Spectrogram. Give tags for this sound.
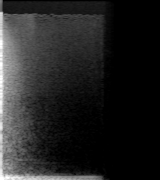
drum; god; kick; kit; pack; realistic; set

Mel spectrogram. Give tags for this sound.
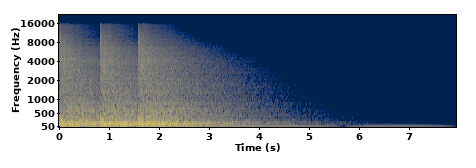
scary; slow; cinematic; slam; 3; thriller; horror; fear; hit; cringe; emphasis; scare; surprise

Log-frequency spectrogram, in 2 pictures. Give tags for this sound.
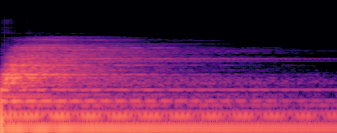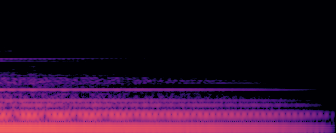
beat; bell; bowed; china; crash; cymbal; cymbals; drum; drums; gong; groove; hit; meinl; metal; one-shot; paiste; percussion; ride; sabian; sample; sound; special; splash; zildjian

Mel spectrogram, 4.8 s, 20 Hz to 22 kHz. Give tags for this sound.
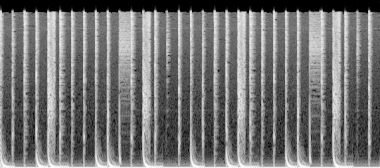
101bpm; loop; engineering; rhythm; operator; Monday; PO-12; drum-loop; distortion; drum; cheap; beat; mxr; teenage; pocket; percussion-loop; machine; drums

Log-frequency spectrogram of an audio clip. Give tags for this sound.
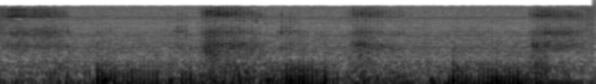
feline; kitten; kitty; purring

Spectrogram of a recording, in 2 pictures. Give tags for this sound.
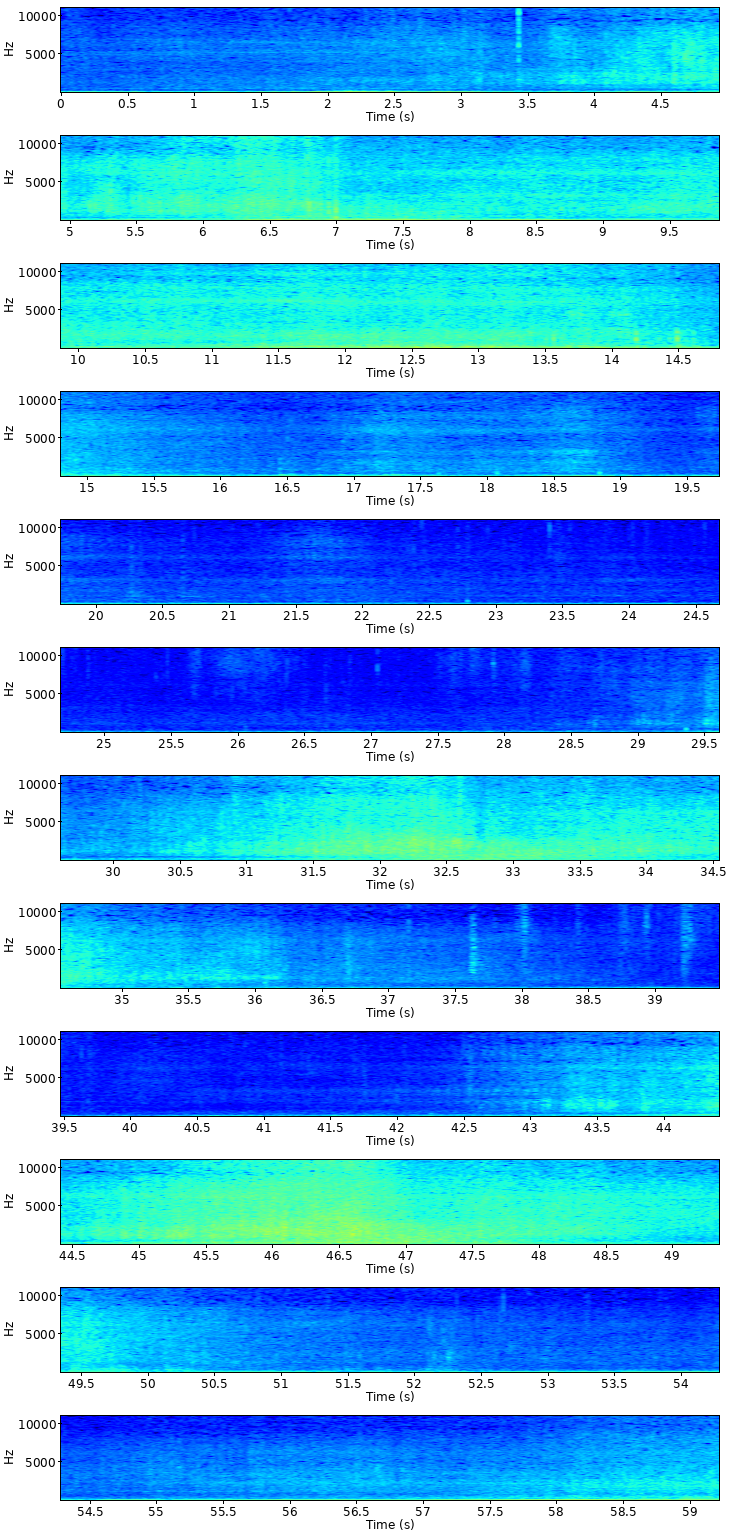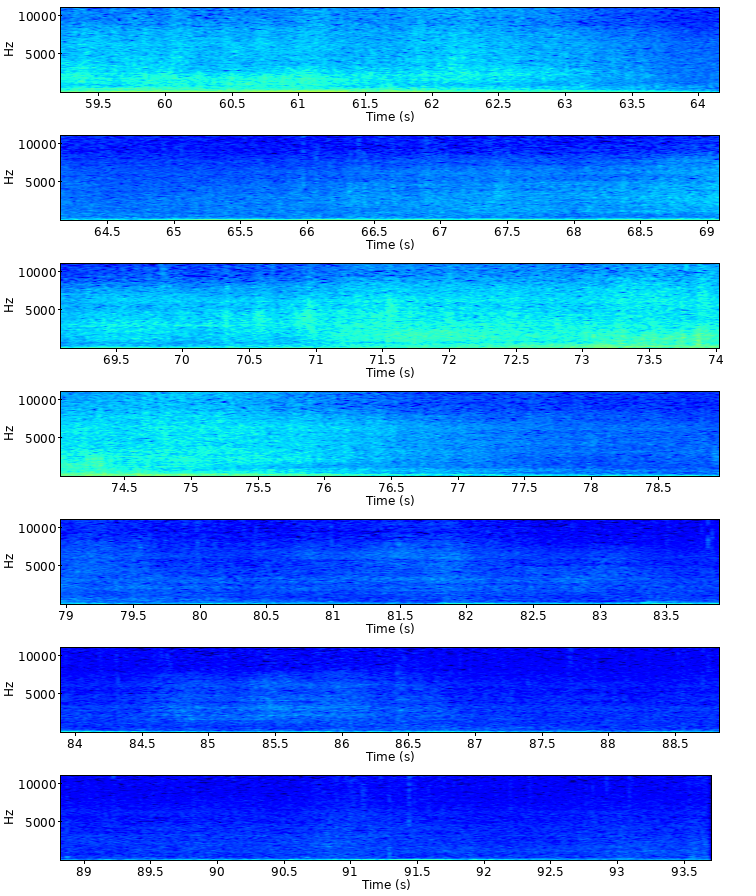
ice; winter; ambience; snow; urban; city-noise; slow; automobile; wet; field-recording; traffic; drive; car; street-noise; cars

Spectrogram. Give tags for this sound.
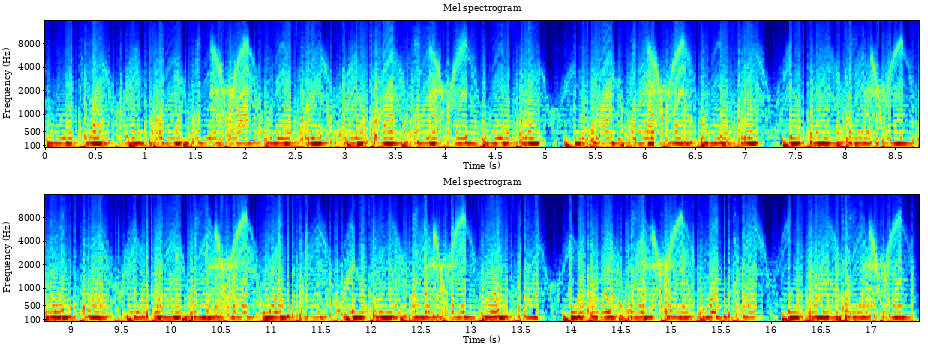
Abstract; Design; Effects; Electric; Glitch; Random; Sci-fi; Sound; Sound-Design; Weird

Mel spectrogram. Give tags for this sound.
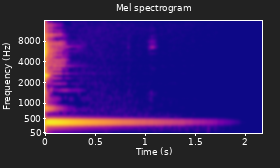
african; kalimba; percussion; sanza

